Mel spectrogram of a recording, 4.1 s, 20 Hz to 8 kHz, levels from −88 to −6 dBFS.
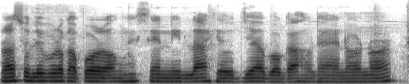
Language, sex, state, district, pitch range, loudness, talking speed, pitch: Assamese, male, Assam, Sonitpur, 115-125 Hz, -17 LUFS, 130 wpm, 120 Hz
